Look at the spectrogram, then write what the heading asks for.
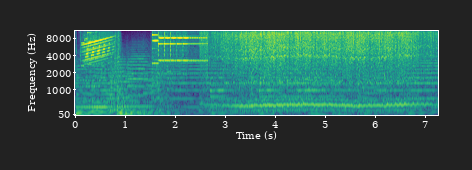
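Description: insect, wasp buzzing

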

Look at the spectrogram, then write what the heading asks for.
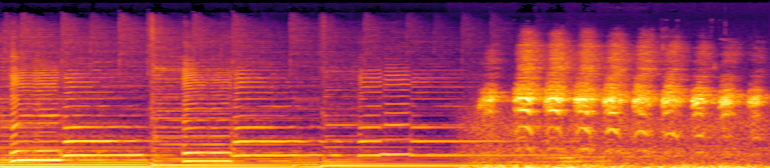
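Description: bird, mallard duck quacking

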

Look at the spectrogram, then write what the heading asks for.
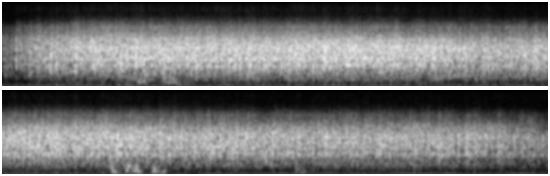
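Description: crowd, studio audience applause

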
